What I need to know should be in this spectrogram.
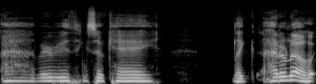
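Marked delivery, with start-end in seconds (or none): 0.0-1.6 put-on childlike baby talk voice. Describing an actor who played leading-man roles: imitating a baby voice. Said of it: "he has this kind of baby voice".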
